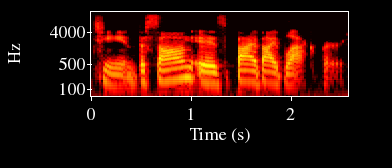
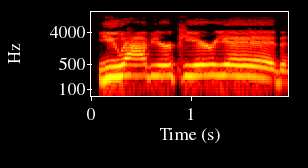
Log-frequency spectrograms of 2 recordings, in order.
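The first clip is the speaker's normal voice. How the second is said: slow, higher, drawn-out blurt of bad news; blunt announcement; 5 semitones higher, much slower than usual. A stranger blurting out her bad news, slowly and higher. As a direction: spell it out slowly like a tactless kid. Someone in her face going.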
